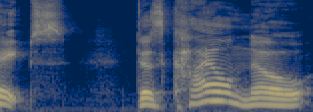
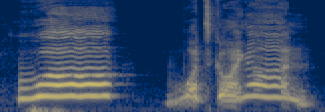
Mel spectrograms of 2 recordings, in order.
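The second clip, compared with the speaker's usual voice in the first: very high, loud panicked cry; panicked shriek; 7 dB louder, much slower than usual. Shown as a demonstration. Director showing the panic he wanted from Sarah, shrieking. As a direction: shriek it as if out of your mind. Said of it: "I want a little more, like".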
